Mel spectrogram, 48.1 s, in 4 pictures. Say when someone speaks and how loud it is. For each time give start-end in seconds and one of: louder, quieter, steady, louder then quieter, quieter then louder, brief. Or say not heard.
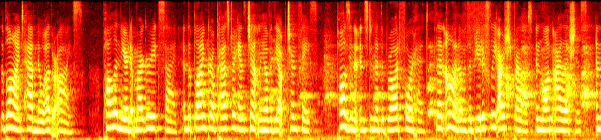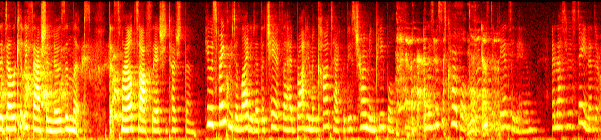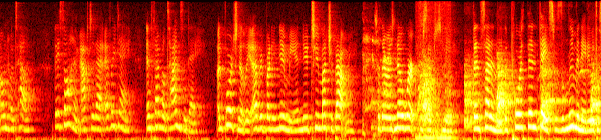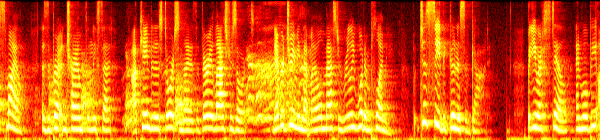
0.0-48.0 quieter then louder.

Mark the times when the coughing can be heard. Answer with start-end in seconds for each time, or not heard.
19.9-22.3, 31.2-32.1.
